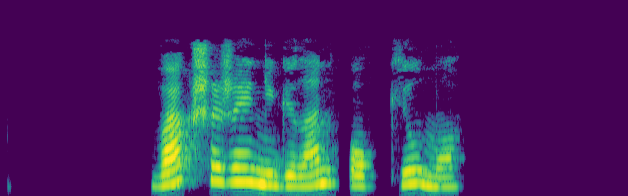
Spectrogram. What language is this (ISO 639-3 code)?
chm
